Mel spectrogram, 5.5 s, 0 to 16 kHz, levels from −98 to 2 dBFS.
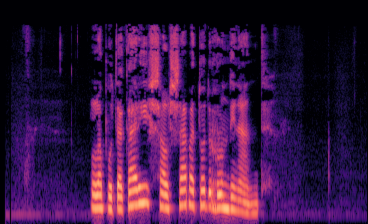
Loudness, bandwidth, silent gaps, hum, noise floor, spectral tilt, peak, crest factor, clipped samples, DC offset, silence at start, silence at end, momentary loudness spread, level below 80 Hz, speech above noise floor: -18 LUFS; 11.5 kHz; none; none; -68 dBFS; -6 dB/octave; -2 dBFS; 18 dB; under 0.1%; under 0.1%; 1.35 s; 1.6 s; 11 LU; -66 dBFS; 50 dB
